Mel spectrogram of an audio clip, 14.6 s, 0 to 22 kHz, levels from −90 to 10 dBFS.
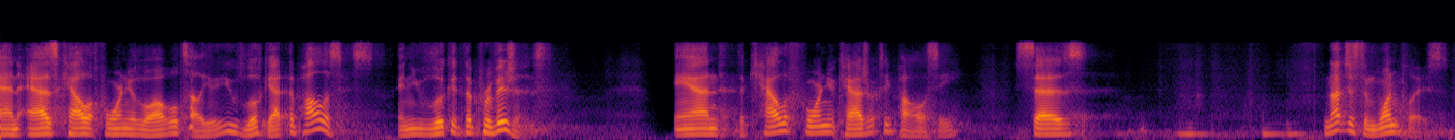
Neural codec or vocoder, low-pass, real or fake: codec, 16 kHz in and 24 kHz out, 0.9 kbps, LongCat-Audio-Codec, four codebook decoder; 7.2 kHz; fake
